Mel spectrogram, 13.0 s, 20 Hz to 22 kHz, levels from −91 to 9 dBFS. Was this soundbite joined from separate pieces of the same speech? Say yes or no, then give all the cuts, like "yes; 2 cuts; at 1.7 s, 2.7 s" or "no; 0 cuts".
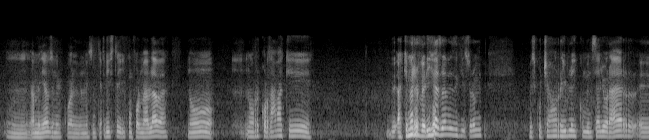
yes; 4 cuts; at 1.0 s, 2.0 s, 3.6 s, 9.7 s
